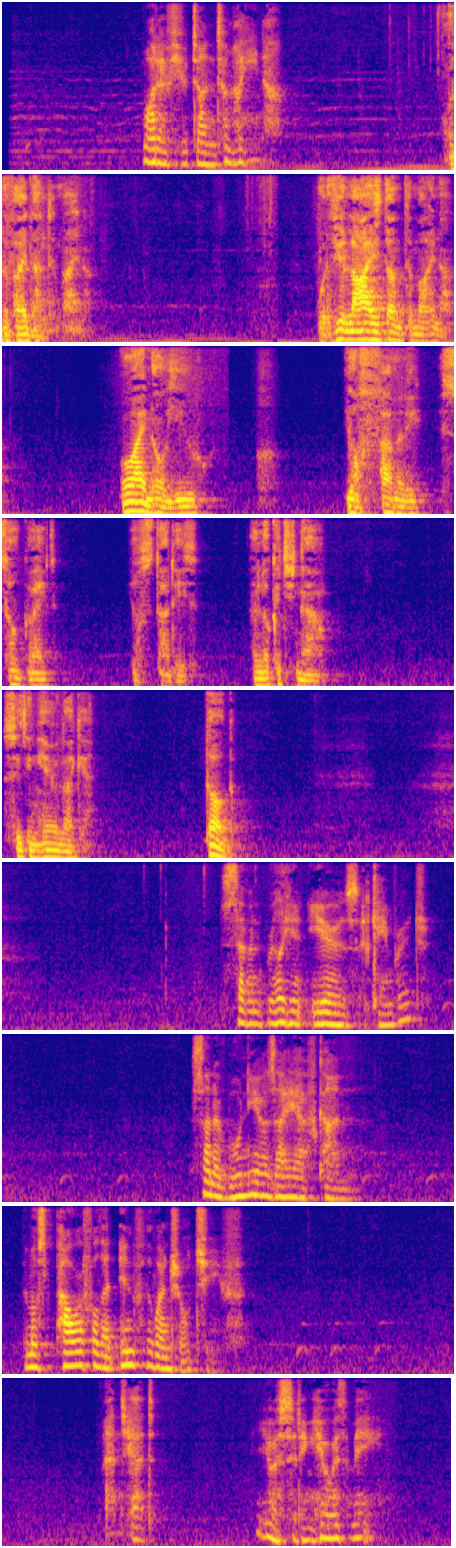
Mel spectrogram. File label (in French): doublage; Special Forces; Diane Kruger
